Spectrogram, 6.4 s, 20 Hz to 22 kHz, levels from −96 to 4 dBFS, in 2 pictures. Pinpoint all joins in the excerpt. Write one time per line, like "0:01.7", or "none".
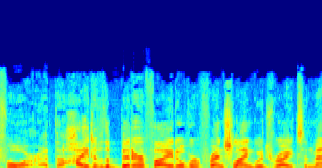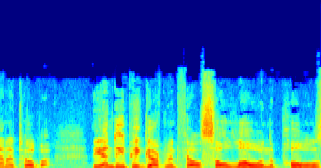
none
